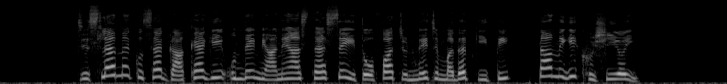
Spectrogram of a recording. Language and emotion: Dogri, happy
